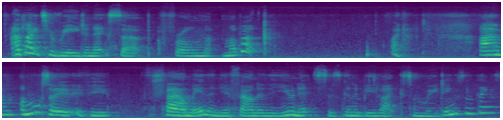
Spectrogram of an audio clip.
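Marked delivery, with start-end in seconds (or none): none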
